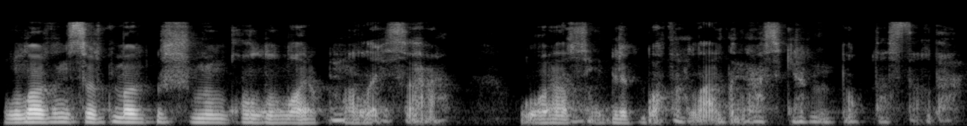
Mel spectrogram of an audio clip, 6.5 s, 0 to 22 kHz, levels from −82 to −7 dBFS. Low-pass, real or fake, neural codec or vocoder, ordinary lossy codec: none; fake; autoencoder, 22.05 kHz, a latent of 192 numbers a frame, VITS, trained on one speaker; none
